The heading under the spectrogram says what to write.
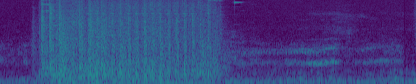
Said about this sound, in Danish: Der bliver skudt.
